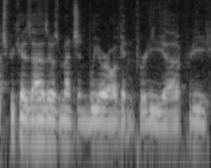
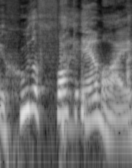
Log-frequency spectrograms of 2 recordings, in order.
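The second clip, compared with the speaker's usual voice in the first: very high, shrill, drawn-out scream; 12 semitones higher, 5 dB louder than usual. Retelling being woken by a man racking a shotgun: imitating someone screaming. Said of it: "racking a shotgun in my face and screaming".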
